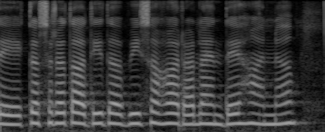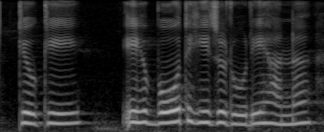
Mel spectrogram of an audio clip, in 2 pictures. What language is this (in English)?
Punjabi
